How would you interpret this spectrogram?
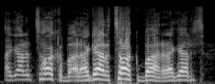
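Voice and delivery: insistent shouting. Real, not acted. Speaker insisting they have to talk about it, insistent shouting. Bursts out, repeating himself loudly.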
